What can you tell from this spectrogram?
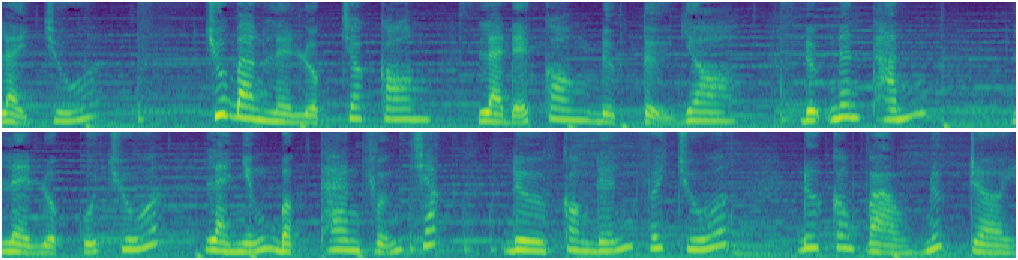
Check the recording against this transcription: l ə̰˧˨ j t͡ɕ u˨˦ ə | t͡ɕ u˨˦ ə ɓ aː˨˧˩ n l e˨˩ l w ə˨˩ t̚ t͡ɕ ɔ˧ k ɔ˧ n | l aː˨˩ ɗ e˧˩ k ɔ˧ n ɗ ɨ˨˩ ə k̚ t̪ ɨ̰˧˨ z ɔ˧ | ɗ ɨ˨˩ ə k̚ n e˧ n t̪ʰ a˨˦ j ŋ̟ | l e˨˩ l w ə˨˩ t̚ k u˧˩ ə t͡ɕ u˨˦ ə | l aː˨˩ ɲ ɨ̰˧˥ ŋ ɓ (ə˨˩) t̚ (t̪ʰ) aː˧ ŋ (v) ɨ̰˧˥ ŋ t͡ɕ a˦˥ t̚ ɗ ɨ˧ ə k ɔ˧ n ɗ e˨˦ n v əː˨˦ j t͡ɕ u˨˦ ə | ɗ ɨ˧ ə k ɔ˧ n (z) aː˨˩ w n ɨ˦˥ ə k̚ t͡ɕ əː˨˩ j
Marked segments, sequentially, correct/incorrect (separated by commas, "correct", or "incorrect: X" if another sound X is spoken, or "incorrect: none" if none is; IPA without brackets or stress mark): correct, correct, correct, incorrect: v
